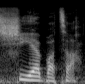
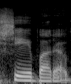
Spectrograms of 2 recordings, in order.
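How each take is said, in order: First: Shea is said the Ghanaian way. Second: Shea is said the American way. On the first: This is how people in Ghana say it. "But in Ghana, it's shea butter" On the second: This is how Americans say it. "the Americans say shea butter"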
